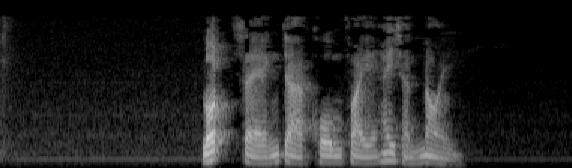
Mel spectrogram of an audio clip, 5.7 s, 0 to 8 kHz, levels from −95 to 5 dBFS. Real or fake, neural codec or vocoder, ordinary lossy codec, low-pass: real; none; MP3, 24 kbps; 7.2 kHz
